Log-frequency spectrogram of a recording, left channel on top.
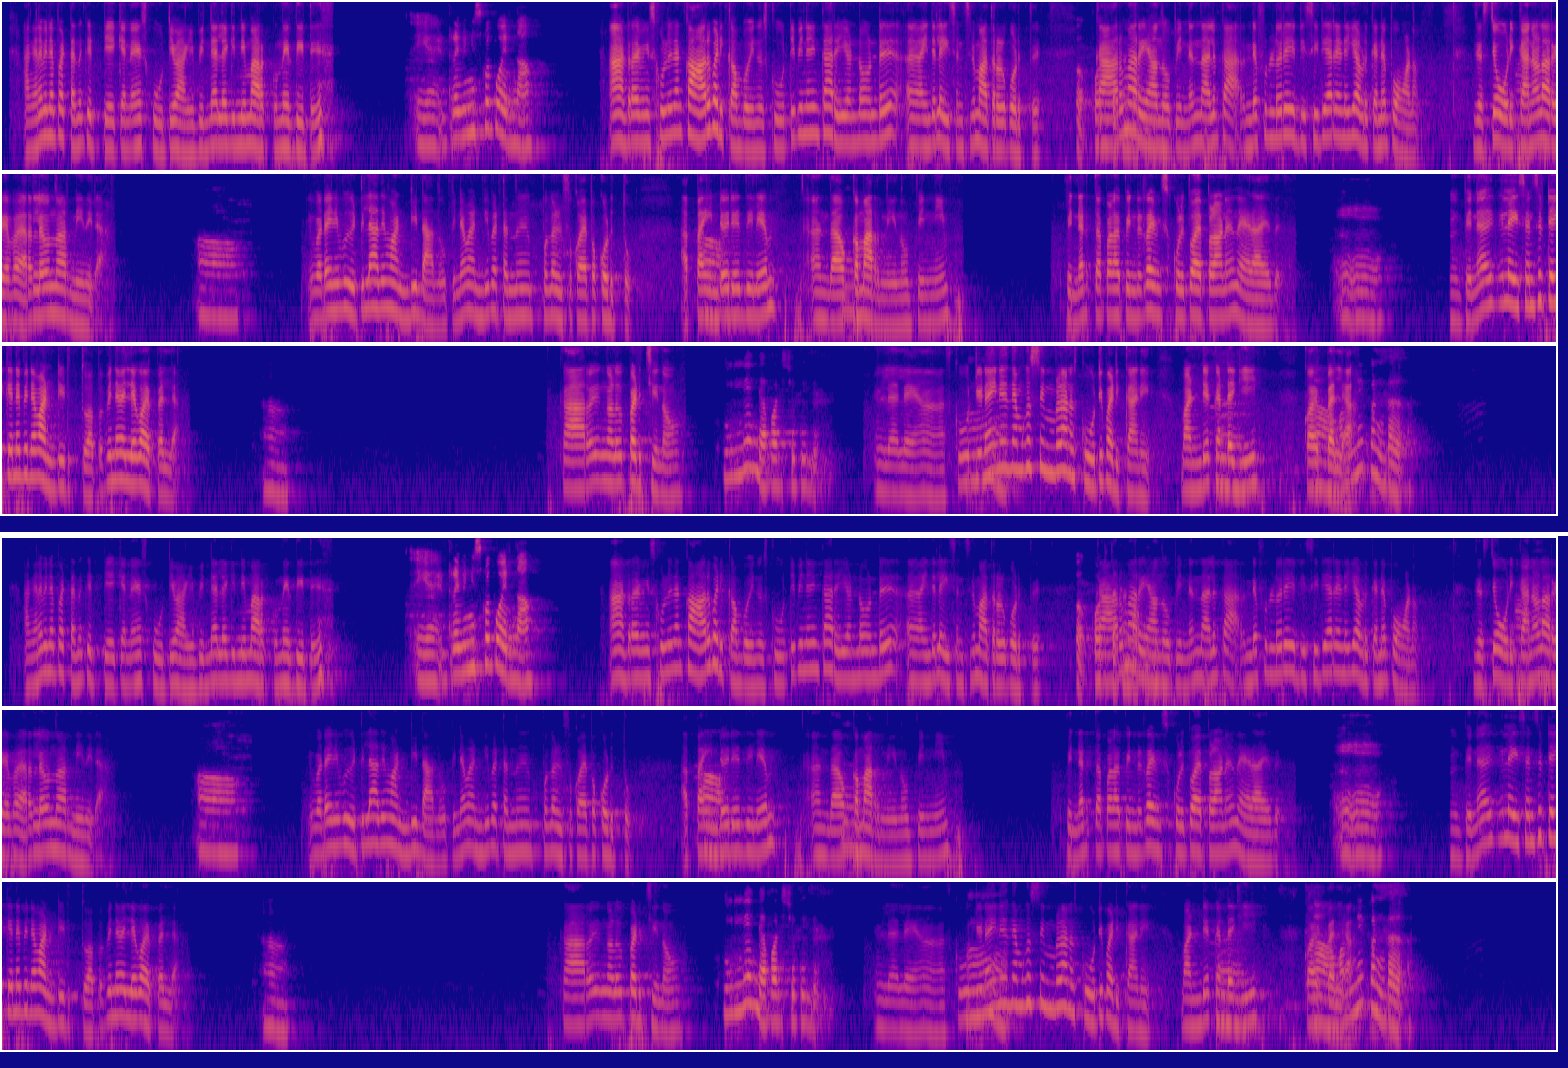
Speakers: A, on the left; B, on the right.
A: അങ്ങനെ പിന്നെ പെട്ടെന്ന് കിട്ടിയേക്കന്നെ സ്കൂട്ടി വാങ്ങി പിന്നെല്ലങ്കിനി മറ ക്കും ന്നര്തീട്ട്.
B: ഇയ് ഡ്രൈവിങ് സ്കൂൾ ക് പോയിരുന്നോ?
A: ആഹ് ഡ്രൈവിംങ് സ്കൂളിൽ ഞാൻ കാറ് പഠിക്കാൻ പോയിന്നു. സ്കൂട്ടി പിന്നെ ഇന്ക്ക് അറിയണ്ടോ ണ്ട് അയ്ൻ്റെ ലൈസൻസിന് മാത്രൊള്ളു കൊടുത്ത്.
B: കൊടുത്തിട്ടുണ്ടാവും
A: കാറും അറിയാന്നു പിന്ന ന്നാലും കാറിന്റെ ഫുള്ളൊരു എ ബി സി ഡി അറിയണെങ്കി അവിട്ക്കന്നെ പോണം. ജസ്റ്റ് ഓടിക്കാനൊള്ള്
B: ആഹ് ആഹ്
A: അറിയാ വേറെ ഇള്ളെയ് ഒന്നും അറ്ഞ്ഞിന്നില്ല
B: ആഹ്
A: ഇവെടെയ്ന് വീട്ട്ൽ ആദ്യം വണ്ടിണ്ടാർന്നു പിന്നെ വണ്ടി പെട്ടെന്ന് ഇപ്പ ഗെൾഫ്ക്ക് പോയപ്പോ കൊട് ത്തു അപ്പയ്ൻ്റെ
B: ആഹ്
A: ഒര് ഇതിൽ എന്താ ഒക്കെ
B: ഉം
A: മറ്ന്നിന്നു പിന്നിം പിന്നെ ഇട്ത്തപ്പെളാ പിന്നെ ഡ്രൈവിങ് സ്കൂളൽ പോയപ്പെളാണ് നേരാ ആയെത്
B: എ ഏഹ്
A: പിന്നെ അയിക് ലൈസൻസ് കിട്ടിയേക്കന്നെ പിന്നെ വണ്ടിട്ത്തു അപ്പൊ പിന്നെ വല്ല്യ കുഴപ്പല്ല
B: ആ
A: കാറ് ഇങ്ങള് പഠിച്ചീന്നോ
B: ഇല്ലല്ല പഠിച്ചിട്ടില്ല
A: ഇല്ലല്ലേ ആ ആ സ്കൂട്ടിടയ്ന്
B: ഉം
A: നമ്ക്ക് സിമ്പിളാണ് സ്കൂട്ടി പഠിക്കാന് വണ്ടിയൊക്കെണ്ടങ്കി
B: ഉം
A: കൊഴപ്പല്ല
B: ആഹ് വണ്ടിയൊക്കെ ഉണ്ട്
